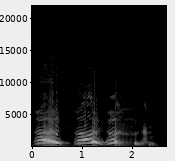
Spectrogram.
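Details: Infant; Normal infant voice (normal pediatric larynx).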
